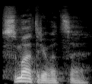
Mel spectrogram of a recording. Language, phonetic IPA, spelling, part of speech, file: Russian, [ˈfsmatrʲɪvət͡sə], всматриваться, verb, Ru-всматриваться.ogg
- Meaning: to scrutinize, to peer, to look carefully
